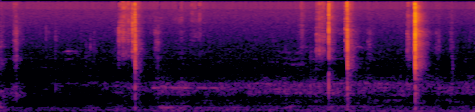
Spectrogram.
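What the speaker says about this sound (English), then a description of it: "And then we trim our yarn." Scissors trimming loose ends of yarn on a crocheted bunny egg cover, giving a few quiet separate snips, one near the middle and a sharper pair and single cut toward the end.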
